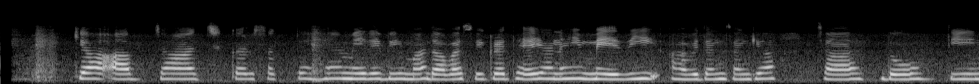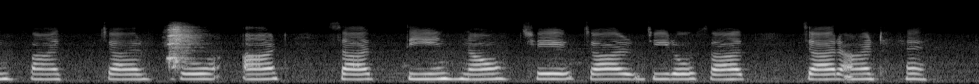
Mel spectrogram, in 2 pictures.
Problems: constant background noise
